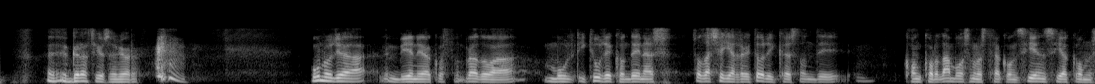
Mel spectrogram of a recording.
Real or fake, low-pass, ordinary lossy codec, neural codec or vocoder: fake; 5.4 kHz; none; codec, 16 kHz in and 24 kHz out, 0.9 kbps, LongCat-Audio-Codec, fine tuned four codebook decoder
